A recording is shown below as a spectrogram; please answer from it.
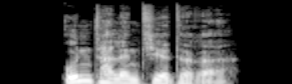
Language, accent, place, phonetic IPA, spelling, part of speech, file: German, Germany, Berlin, [ˈʊntalɛnˌtiːɐ̯təʁə], untalentiertere, adjective, De-untalentiertere.ogg
- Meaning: inflection of untalentiert: 1. strong/mixed nominative/accusative feminine singular comparative degree 2. strong nominative/accusative plural comparative degree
